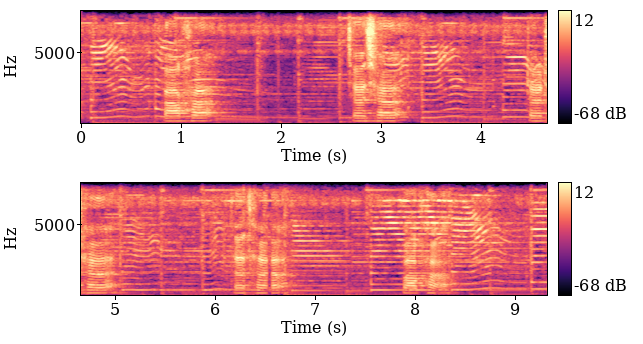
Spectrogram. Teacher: जिन व्यंजनों के उच्चारण से स्वर तंत्रिकाएं झनकृत नहीं होती हैं उन्हें अघोष व्यंजन कहते हैं।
